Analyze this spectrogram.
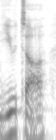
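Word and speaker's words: Eutaw: He was a 65-year-old Black man who lives in Utah. I hope I pronounced that right.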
